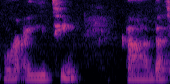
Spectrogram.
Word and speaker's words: Haiti: French side is called Haiti or Haiti. Uh that's how it's supposed to be pronounced. The H is silent.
